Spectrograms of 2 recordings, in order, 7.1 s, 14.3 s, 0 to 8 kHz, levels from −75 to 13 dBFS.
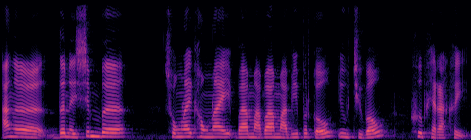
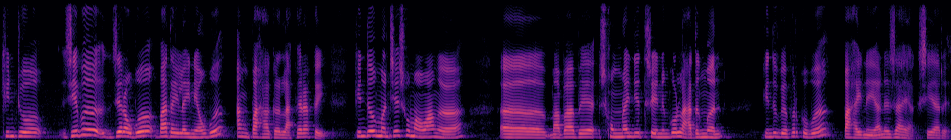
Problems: low volume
